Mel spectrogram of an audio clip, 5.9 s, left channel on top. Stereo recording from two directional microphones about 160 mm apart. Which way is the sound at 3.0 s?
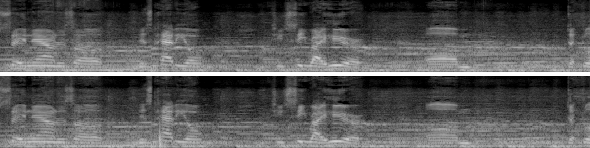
15° right (ahead or behind).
